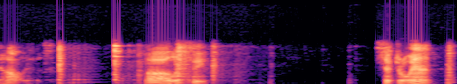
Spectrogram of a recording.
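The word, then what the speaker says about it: Citroën: Citroen. Citroen. This is Mark Sullivan. So, there are accents on the last syllable.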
